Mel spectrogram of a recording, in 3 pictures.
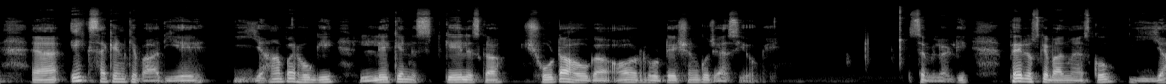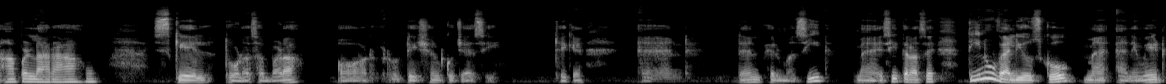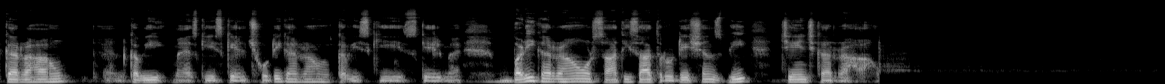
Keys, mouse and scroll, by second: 32.9-34.9 drag.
